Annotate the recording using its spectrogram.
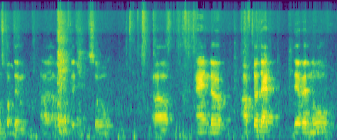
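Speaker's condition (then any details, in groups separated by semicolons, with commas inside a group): No condition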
